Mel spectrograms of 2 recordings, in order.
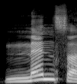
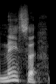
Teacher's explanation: So we see mensa on the page, but there are people running around letting that N go because, you know, sounds will drop out · Shown in: second take · Mensa, not mesa.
